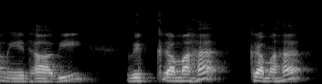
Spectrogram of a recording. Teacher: Medhavi dha mahaprana and dirgha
